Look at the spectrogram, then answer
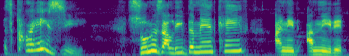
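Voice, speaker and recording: Laid-back livestreaming man, lively pitch. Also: a little slow, no room sound. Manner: laid-back, laughing often, slangy asides. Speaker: livestream host. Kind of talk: casual livestream chat.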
